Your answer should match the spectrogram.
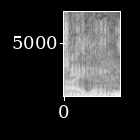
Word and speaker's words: Hiding: No G. Silent G. – Hiding. Yeah, you gotta do the slang thing.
